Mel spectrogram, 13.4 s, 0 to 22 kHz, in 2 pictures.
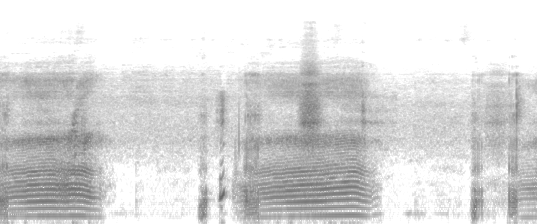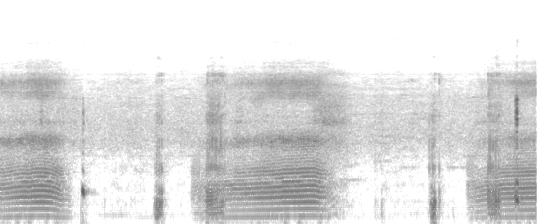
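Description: Long, buzzy, voiced snores about every three seconds, roughly 20 a minute, with quiet gaps and small clicks between them.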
